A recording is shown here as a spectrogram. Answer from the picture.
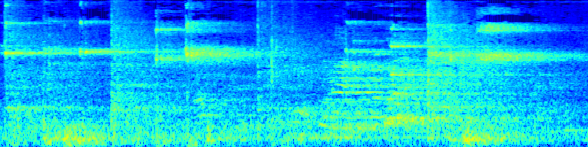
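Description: Badminton rally: several sharp racket strikes on the shuttlecock and sports shoes squeaking on a wooden court floor, echoing in an indoor hall. A player's voice calls out briefly in the second half.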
